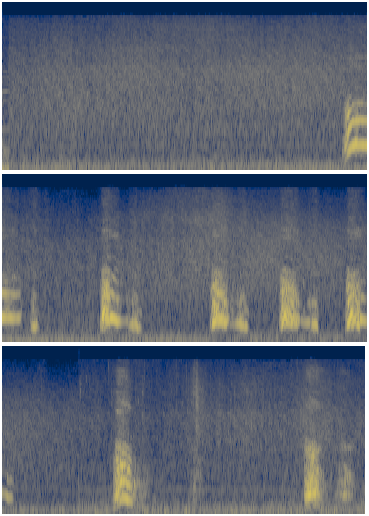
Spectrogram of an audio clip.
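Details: Puppies at play with their mother dog on snowy winter ground; after a quiet start with a low steady hum, a series of sharp, high yips and short barks comes irregularly, some doubled, with quiet gaps between.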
